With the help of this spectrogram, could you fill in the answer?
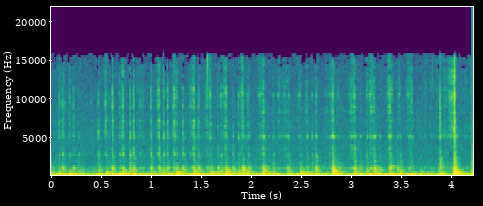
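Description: Fingernails tap and scratch on a small, hollow, empty, clear plastic box turned upside down over the microphone. The sound is a steady run of deep, boomy thuds and dull scratching clicks, heavy in the low end and quickly damped, with faint bright ticks on the sharper taps.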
